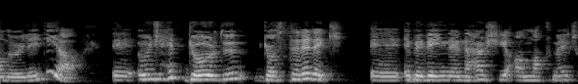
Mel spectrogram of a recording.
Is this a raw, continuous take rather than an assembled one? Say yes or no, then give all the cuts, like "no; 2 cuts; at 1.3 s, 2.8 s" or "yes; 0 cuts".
yes; 0 cuts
